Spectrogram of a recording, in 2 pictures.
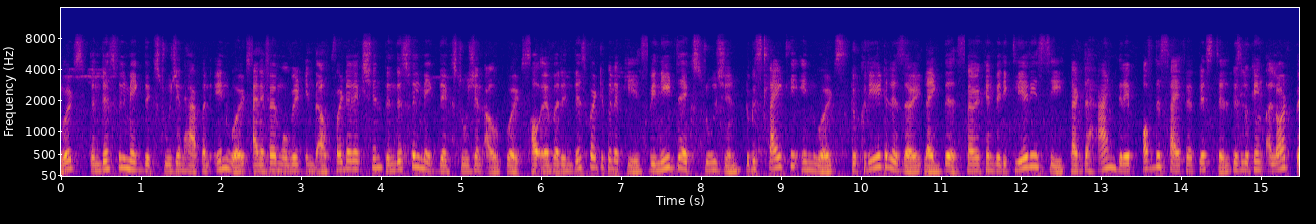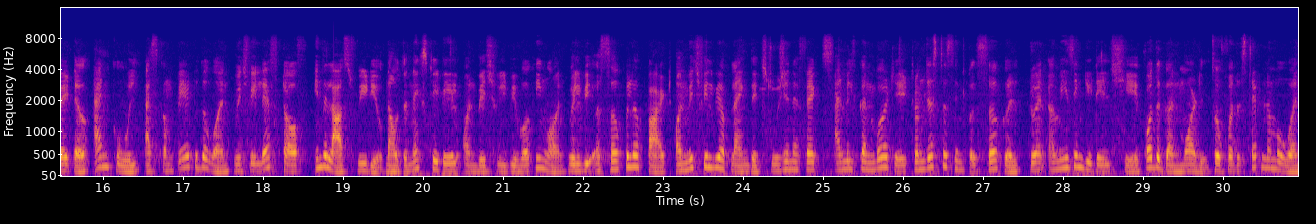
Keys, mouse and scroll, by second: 10.8 middle click, 11.3 Tab.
